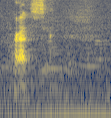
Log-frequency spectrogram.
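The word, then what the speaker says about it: Presque: casino called press downs it's p-r-e-s-q-u-e but they pronounce it press downs and uh you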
